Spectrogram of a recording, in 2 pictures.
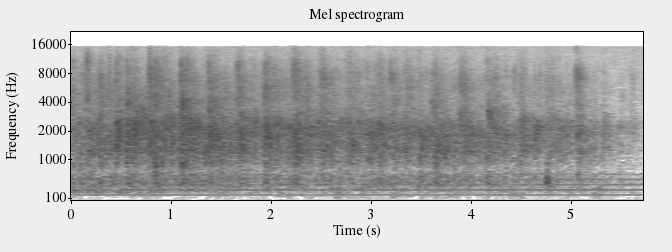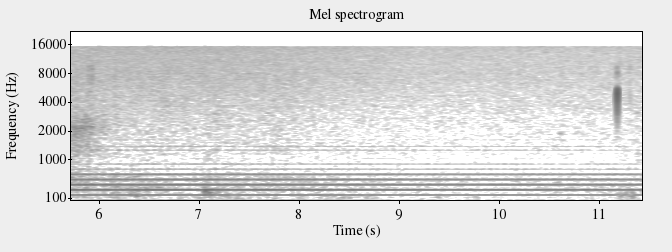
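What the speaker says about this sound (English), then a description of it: "Y'all can applaud again." An audience applauds with steady clapping that fades out after about five seconds, leaving a quiet electrical hum.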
